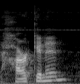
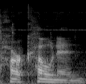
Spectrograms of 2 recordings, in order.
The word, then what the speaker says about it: Harkonnen: understand the pronunciation in the latest dune movie pronounces it harkenin but i'm old school and i pronounce it harkonnen because that's just how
